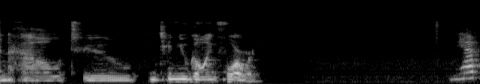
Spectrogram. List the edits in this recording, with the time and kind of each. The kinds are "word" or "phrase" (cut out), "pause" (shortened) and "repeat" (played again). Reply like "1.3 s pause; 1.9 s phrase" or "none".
1.4 s pause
